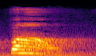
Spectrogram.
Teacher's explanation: Pão tem um som nasal, porque quando nós vemos o tio, nós já lembramos que essa palavra vai sair pelo nariz. O som de ão vai sair pelo nariz.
